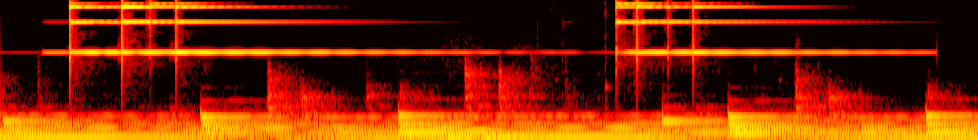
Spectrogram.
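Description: A bell rings near a horse stable in the dark: two bursts of quick, bright, high dings about three seconds apart, each fading out, over a steady low droning tone.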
